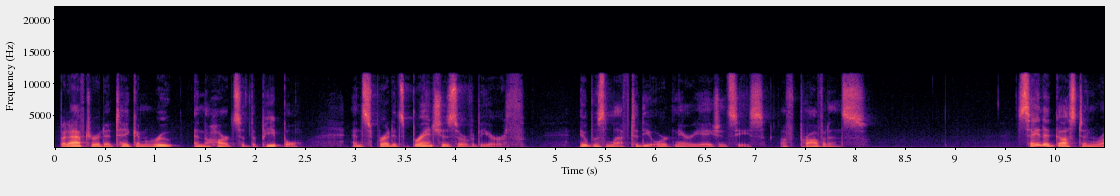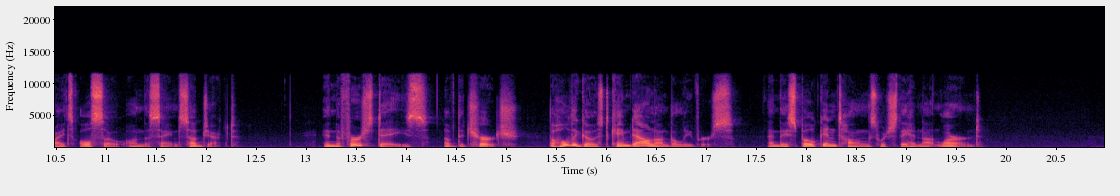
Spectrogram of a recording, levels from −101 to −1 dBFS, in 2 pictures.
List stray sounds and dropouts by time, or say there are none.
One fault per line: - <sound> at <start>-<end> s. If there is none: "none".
none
